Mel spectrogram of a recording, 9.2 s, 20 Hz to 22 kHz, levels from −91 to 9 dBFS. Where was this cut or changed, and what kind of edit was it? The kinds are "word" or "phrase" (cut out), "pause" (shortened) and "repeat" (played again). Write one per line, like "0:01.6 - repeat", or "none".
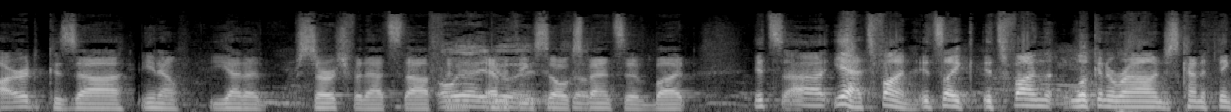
0:01.0 - pause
